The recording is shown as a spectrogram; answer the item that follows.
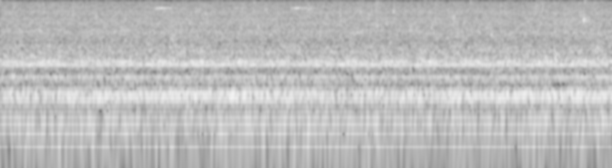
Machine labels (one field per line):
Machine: pump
